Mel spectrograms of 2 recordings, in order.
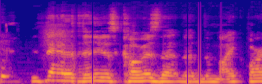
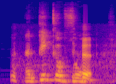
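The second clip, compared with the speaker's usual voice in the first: put-on Russian accent. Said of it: "voice command is easier with a Russian accent".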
